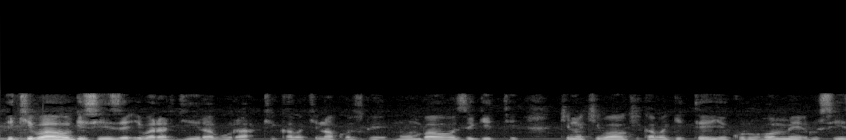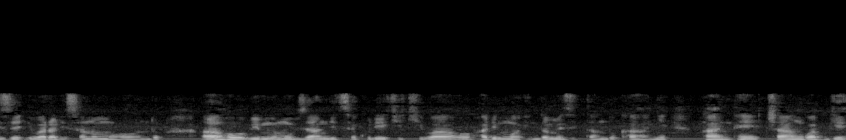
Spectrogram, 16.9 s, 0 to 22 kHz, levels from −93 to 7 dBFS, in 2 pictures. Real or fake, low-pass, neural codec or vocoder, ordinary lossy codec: real; 7.2 kHz; none; MP3, 48 kbps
